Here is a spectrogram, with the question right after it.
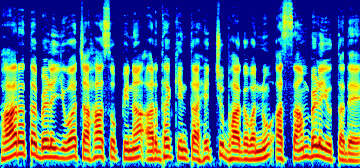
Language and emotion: Kannada, neutral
